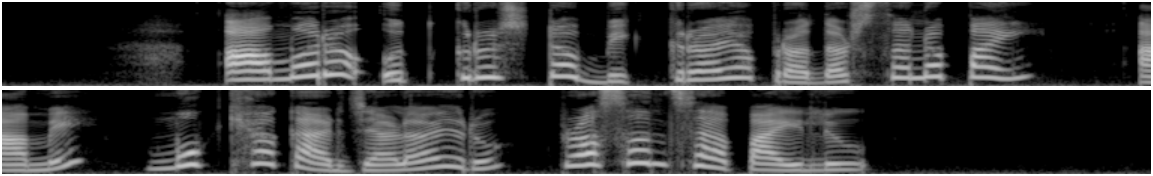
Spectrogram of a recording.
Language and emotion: Odia, happy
